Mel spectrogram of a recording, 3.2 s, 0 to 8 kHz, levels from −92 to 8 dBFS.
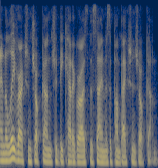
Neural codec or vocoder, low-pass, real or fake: none; 7.2 kHz; real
